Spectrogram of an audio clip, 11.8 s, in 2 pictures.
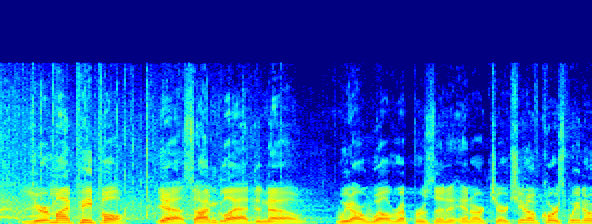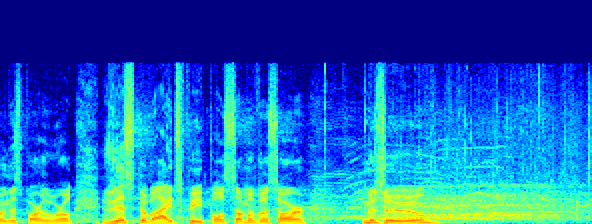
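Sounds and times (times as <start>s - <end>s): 
audience cheering: 0.0s - 1.2s, 9.2s - 11.8s
speech: 0.2s - 10.5s.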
